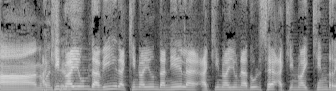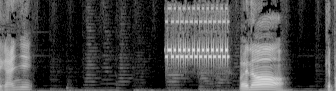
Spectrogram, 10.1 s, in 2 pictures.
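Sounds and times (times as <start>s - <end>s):
speech: 0.0s - 5.6s, 8.6s - 10.0s
electronic telephone ringtone for an incoming call: 7.5s - 8.5s.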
